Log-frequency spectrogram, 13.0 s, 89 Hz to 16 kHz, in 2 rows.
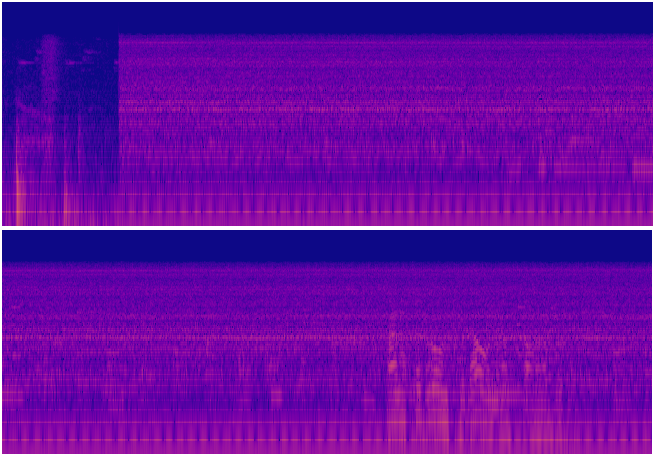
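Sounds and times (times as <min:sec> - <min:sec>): steady high tones: 0:05.3 - 0:13.0.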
